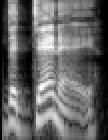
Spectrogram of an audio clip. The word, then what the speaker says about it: Dedenne: Ew, wait, I should look up what Deden's pronunciation is. Dedenne.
